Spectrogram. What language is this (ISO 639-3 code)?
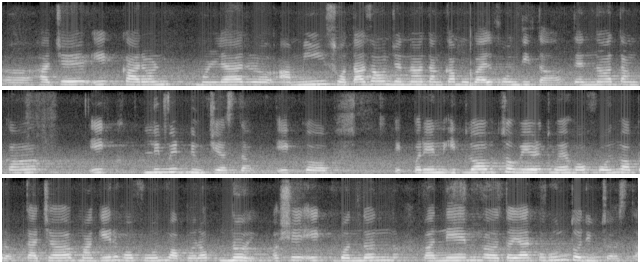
kok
